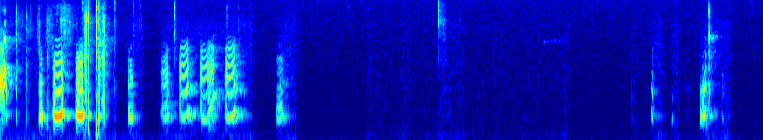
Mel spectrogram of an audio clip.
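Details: Male pet guinea pig by his cucumber squeaks in a quick burst for about three seconds, then falls quiet apart from a lone faint squeak near the end.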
